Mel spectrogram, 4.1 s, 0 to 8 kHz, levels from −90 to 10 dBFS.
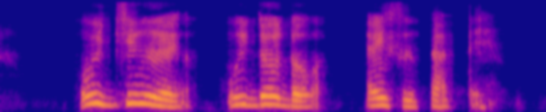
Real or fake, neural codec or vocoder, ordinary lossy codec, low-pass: fake; codec, 16 kHz, 2 kbps, FreqCodec, smaller model; AAC, 32 kbps; 7.2 kHz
